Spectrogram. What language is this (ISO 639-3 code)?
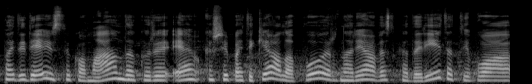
lit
